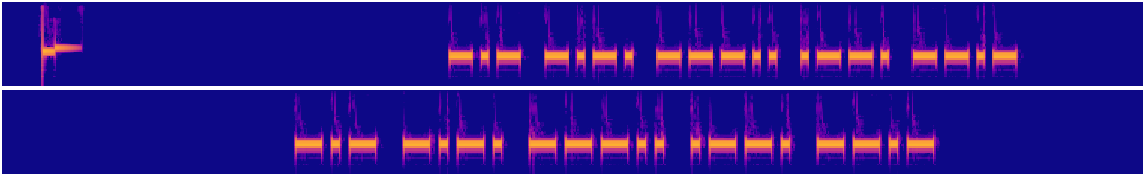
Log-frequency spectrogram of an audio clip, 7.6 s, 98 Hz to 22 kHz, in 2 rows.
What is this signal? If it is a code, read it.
Morse code, heard as a keyed tone, about 35 wpm, 700 Hz. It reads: KC8PQ KC8PQ
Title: Speed Racing - USA Call Signs 30wpm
